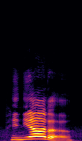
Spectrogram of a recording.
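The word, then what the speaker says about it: piñata: Pinñata.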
